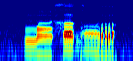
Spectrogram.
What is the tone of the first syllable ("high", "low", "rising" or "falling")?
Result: low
